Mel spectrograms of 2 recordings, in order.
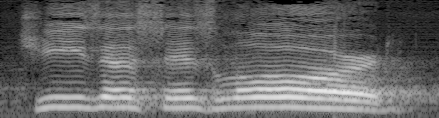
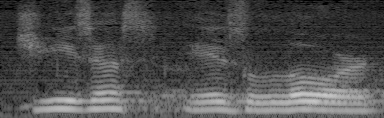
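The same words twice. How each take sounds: First: It is said with strong conviction. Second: It is said plainly, without strong feeling.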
